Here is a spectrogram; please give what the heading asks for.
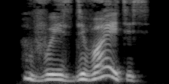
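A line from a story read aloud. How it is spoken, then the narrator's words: Hissing. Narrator (Russian): Эйлин зашипела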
